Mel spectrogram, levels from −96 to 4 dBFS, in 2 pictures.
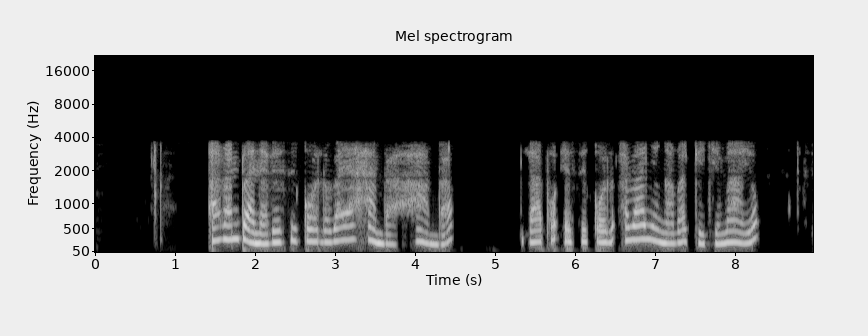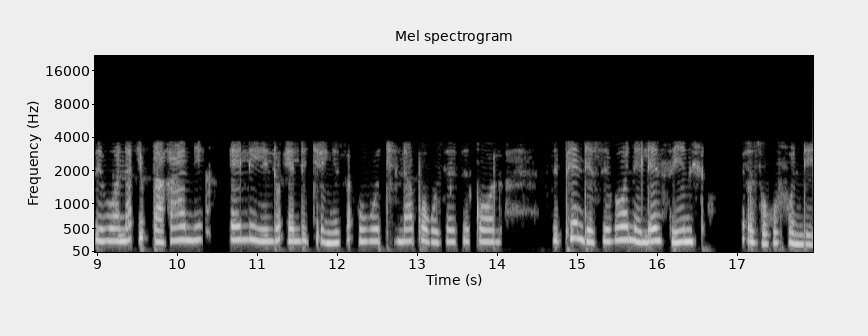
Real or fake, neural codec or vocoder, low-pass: real; none; 3.6 kHz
